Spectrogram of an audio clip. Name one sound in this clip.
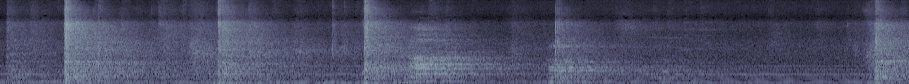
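Shuttlecocks are struck sharply with rackets, echoing in a large hall.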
